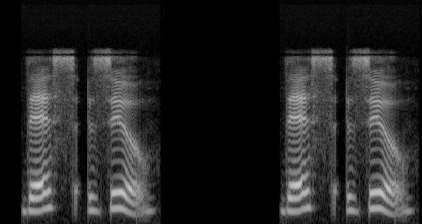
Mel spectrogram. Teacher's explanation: The S in this and the Z in zoo are back of the teeth sounds. They connect.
